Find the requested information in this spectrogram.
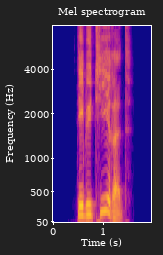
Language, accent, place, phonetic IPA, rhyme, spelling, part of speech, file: German, Germany, Berlin, [debyˈtiːʁət], -iːʁət, debütieret, verb, De-debütieret.ogg
- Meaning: second-person plural subjunctive I of debütieren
